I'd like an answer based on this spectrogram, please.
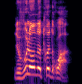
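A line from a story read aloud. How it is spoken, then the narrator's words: Shouted by weaver. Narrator (French): cria le tisseur à la barbe noire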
